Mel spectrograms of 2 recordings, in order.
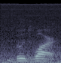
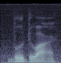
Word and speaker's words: boudoir: from a French word are there any other pronunciations you could also say boudoir boudoir be oh you d oh I are dois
